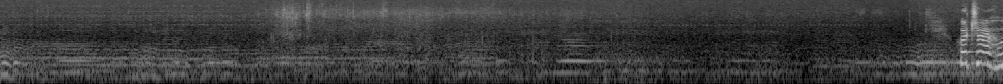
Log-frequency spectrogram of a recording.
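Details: Bumblebees around a damaged nest with larval cocoons and honey pots hum in a soft, wavering drone, partly masked by hiss and rustling. A sharp louder burst comes at the close.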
